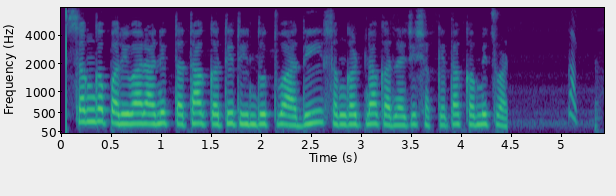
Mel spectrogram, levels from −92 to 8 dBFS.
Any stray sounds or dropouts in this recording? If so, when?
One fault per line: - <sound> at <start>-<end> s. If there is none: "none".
- chirp at 5.1-5.2 s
